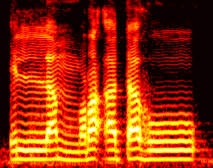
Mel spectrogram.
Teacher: وَأَهْلَهُ سوچ لو پہلے، وَأَهْلَهُ إِلَّا امْرَأَتَهُ، یہ امرأتہو جو ہے امرأتہو، لیکن جب ملا کے پڑھتے ہیں تو لام میم کے ساتھ مل جاتا ہے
